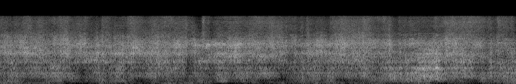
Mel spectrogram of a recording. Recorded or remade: remade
